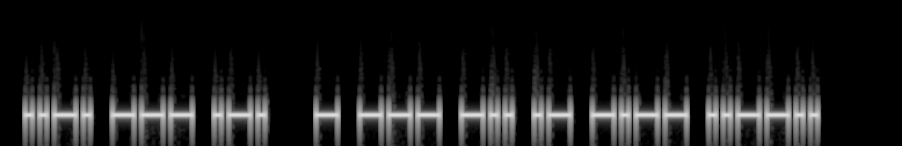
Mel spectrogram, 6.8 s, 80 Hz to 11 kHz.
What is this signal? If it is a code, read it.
Morse code, heard as a keyed tone, about 22 wpm, 700 Hz. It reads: FOR TODAY?
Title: Sentences from Top 1000 Words - Review Part 5 - 22wpm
